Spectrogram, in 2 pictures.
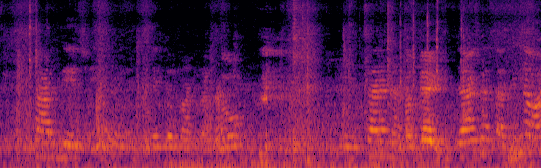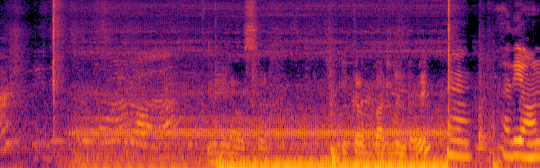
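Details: Nebulizer compressor with air filter, for children (mask) or elderly (mouthpiece), switched on by button: click, a steady low motor hum for about four seconds, then a click off; a nebulizer compressor running.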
